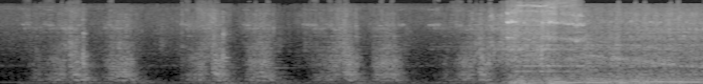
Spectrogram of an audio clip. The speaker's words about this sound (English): Noise of the engine must have attracted them.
